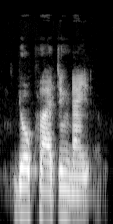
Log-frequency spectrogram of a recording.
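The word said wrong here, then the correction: Digne: how do you pronounce his name? – It's Dean. – So it's Dean.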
